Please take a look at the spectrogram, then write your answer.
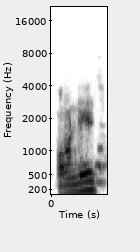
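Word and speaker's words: honest: উচ্চারণ স্যার ও হচ্ছে এক্সাক্টলি তুমি যে অনেস্ট বলেছ অনেস্ট উচ্চারণটা হবে অনেক অ এর মতন হয়েছে।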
